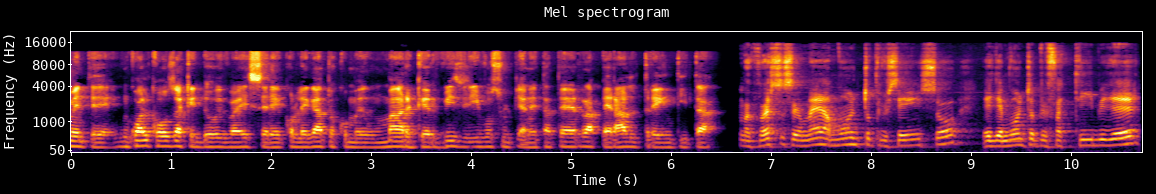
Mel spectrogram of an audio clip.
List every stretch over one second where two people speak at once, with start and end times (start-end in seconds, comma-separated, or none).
none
